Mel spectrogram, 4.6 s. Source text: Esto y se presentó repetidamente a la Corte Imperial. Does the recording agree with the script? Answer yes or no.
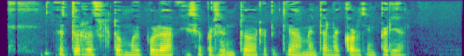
no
